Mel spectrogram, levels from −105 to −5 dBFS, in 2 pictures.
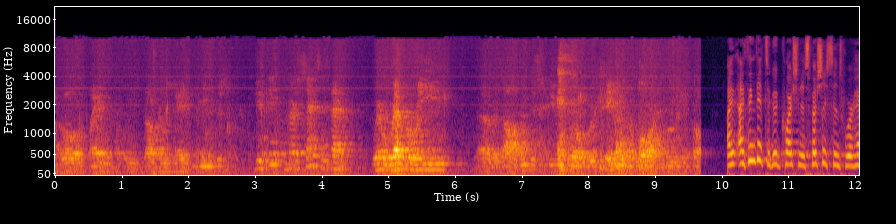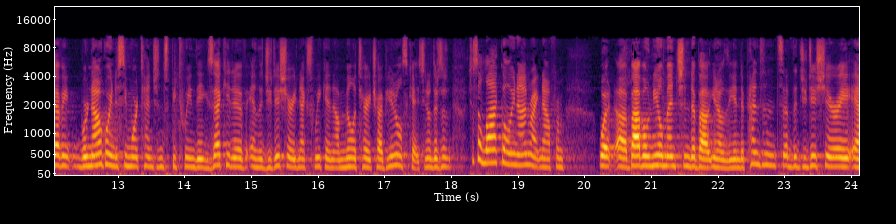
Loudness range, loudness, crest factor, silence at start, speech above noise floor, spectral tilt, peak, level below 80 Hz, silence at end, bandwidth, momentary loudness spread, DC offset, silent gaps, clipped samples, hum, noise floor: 8 LU; -25 LUFS; 22 dB; 0 s; 21 dB; -5.5 dB/octave; -2 dBFS; -50 dBFS; 0 s; 11 kHz; 14 LU; under 0.1%; none; under 0.1%; none; -45 dBFS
